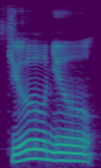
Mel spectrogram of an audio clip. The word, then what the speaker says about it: 牛乳: 그래서 규뉴 같은 경우는 6글자지만 실제 발음은 4박자라는 거. 규뉴 牛乳 규뉴 4박자로 발음하죠. 규뉴 4박자죠.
